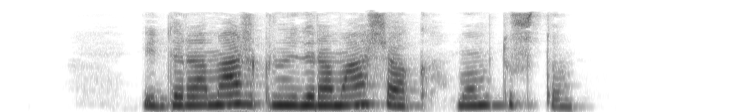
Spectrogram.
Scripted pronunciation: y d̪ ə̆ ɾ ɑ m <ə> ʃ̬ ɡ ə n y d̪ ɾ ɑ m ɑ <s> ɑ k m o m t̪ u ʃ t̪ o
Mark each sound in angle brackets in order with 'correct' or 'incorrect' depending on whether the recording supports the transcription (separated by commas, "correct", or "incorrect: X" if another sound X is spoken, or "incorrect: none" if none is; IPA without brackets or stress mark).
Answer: incorrect: ɑ, incorrect: ʃ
